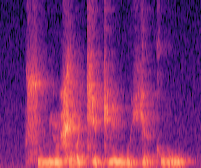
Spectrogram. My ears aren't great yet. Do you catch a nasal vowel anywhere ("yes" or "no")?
yes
